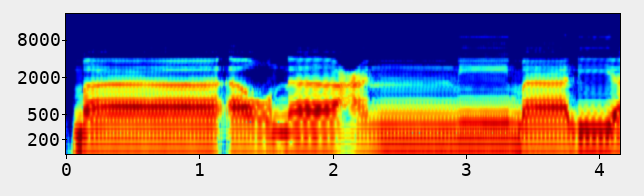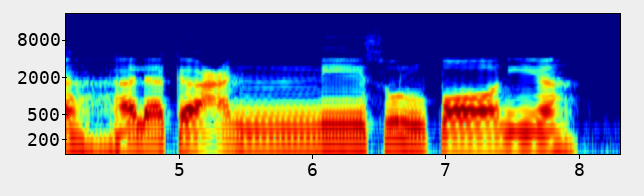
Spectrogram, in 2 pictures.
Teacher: Kita syadahkan dia. Maksudnya kita idghamkan dia sebab ha bertemu dengan ha. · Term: idgham mithlain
